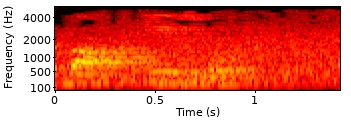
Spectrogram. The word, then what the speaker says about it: baptizo: Baptizo.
